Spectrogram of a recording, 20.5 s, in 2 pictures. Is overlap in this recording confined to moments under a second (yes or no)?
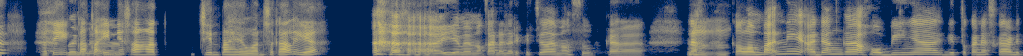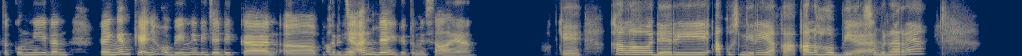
yes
